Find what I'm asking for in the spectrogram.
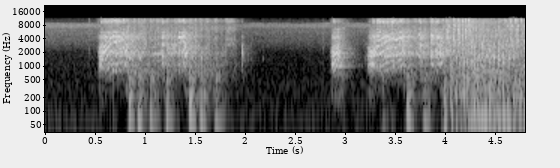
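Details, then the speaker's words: Rapidity GY6 150cc ATV after PZ27 carburetor swap, ignition swaps and valve adjustment (misadjusted valves caused bogging and stalling; timing chain checked tight): fires up, cuts out briefly, restarts and settles into a steady, even run with crisp exhaust, no valve tick; much better. "wow i'd say that's a lot better"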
